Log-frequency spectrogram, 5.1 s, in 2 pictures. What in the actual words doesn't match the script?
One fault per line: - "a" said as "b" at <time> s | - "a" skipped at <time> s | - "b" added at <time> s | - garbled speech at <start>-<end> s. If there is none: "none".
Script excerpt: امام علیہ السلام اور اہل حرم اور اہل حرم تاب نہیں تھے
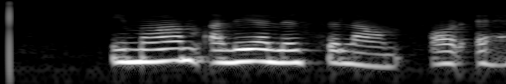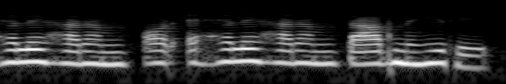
none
